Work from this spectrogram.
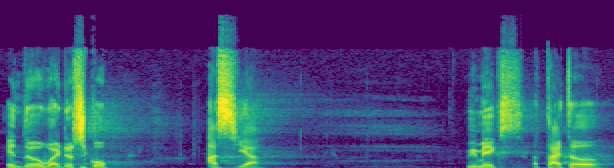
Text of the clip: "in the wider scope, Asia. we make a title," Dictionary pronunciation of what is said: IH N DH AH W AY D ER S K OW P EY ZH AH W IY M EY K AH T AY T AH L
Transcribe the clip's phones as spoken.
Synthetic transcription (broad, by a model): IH N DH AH W AY D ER S K OW P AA S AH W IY M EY K AH T AY T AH L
